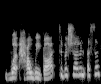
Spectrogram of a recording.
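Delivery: ordinary delivery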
